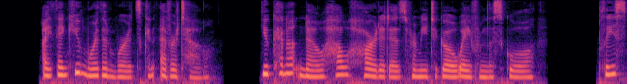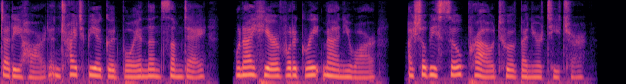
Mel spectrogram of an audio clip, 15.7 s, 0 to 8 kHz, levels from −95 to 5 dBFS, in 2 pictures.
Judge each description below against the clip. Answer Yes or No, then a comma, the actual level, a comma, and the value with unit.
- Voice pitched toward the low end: No, high, 190 Hz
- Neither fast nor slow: No, fast, 220 wpm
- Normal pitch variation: Yes, average, 3.9 semitones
